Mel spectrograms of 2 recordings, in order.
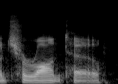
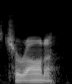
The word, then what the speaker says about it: Toronto: It's like when people pronounce Toronto, Toronto. No, it's Toronto.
